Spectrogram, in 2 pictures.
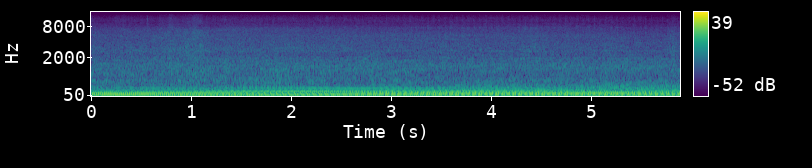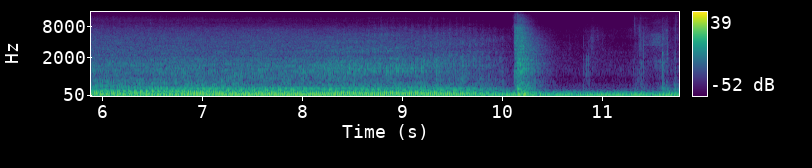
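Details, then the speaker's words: Nissan GTR started after sitting unstarted for a very long time: a loud, lumpy low rumble with an uneven beat and a clattery edge for ten seconds before shutdown. Something is badly wrong. "right guys so uh as you can tell as you can hear uh there is something major major wrong with the uh gtr"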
